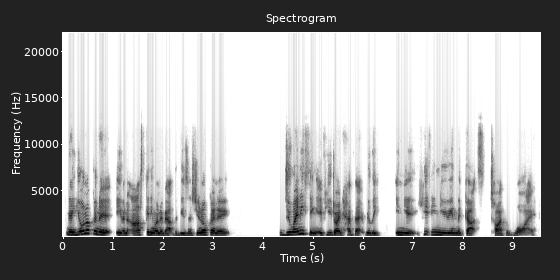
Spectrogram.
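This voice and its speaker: A woman's voice: a little high, normal speed, darkish tone. A woman leading her business team, giving a chatty, upbeat motivational talk full of "you know" and "guys". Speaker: business team leader and coach.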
